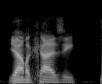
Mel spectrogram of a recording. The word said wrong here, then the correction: Yamazaki: Yeah. – Yamazaki. I always say it wrong.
